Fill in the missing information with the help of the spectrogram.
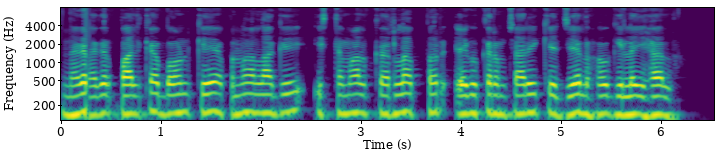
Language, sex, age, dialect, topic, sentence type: Magahi, male, 25-30, Central/Standard, banking, statement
